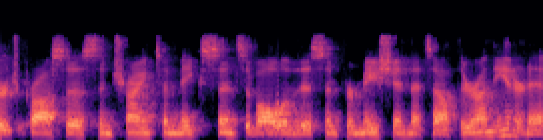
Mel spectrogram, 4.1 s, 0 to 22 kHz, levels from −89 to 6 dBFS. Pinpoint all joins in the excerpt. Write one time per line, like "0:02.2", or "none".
none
